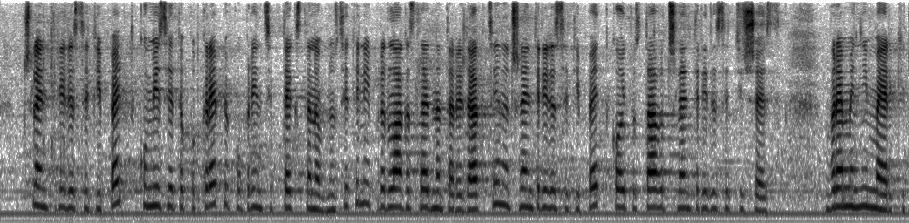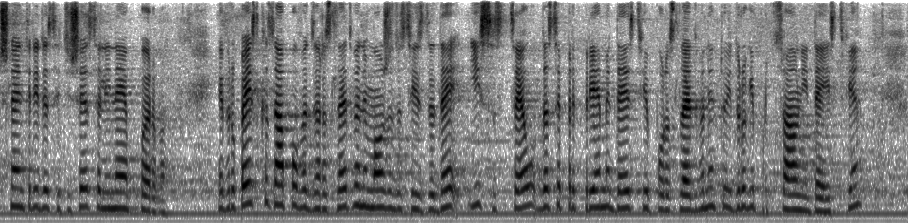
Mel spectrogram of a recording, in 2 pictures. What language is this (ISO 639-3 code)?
bul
